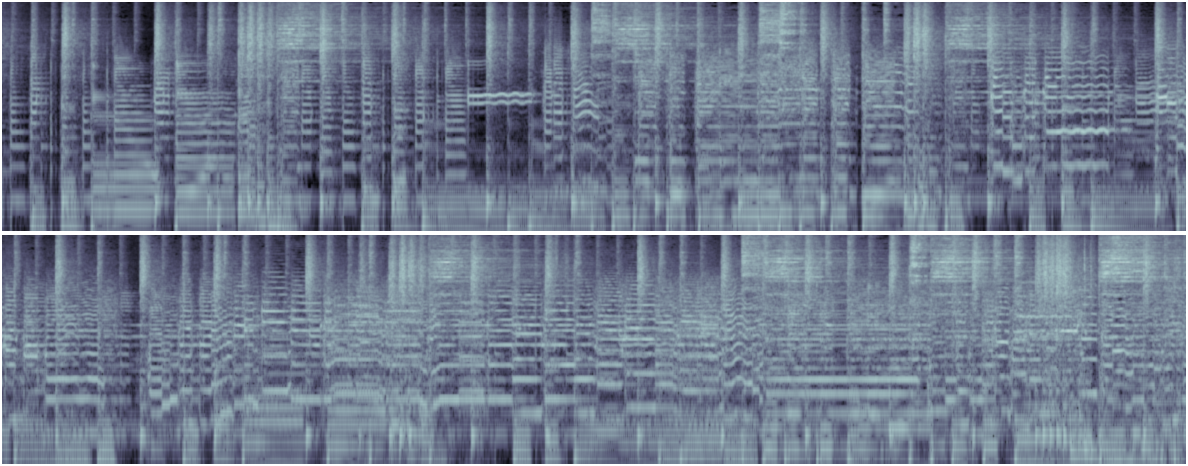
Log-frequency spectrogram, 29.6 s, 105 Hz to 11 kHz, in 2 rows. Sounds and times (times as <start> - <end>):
Music: 0.0 - 29.6.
